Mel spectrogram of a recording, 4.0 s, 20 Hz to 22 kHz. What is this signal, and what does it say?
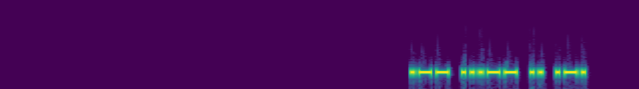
Morse code, heard as a keyed tone, about 46 wpm, 700 Hz. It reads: W3IR
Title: USA Call Signs - 4 Characters - Repeated 3x - 45wpm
